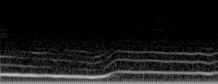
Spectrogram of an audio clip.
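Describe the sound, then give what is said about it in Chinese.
A steady, moaning howl of night wind whirling around, one sustained tone that sinks slowly, then jumps to a higher pitch and holds there, with a low rumble underneath and no voices. “滋滋滋，打着旋儿啊！这样的风声，怎么听怎么像女鬼的嬉笑，令人头皮发麻。”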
